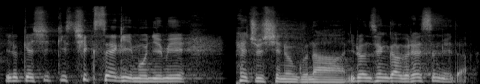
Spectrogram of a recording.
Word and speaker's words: 식세기: 발음을 잘 하셔야 돼요. 식세기.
